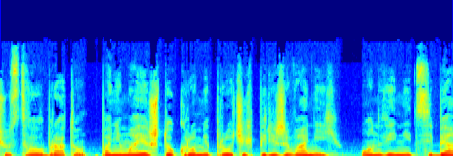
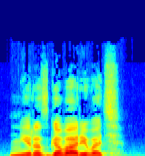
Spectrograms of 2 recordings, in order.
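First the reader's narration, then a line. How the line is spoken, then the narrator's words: Rough shout, policeman. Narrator (Russian): грубо прикрикнул на нас подошедший милиционер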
